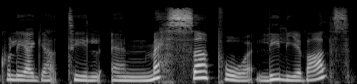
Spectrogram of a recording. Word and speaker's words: Liljevalchs: nu har de tagit reda på hur man ska uttala det och då, man ska uttala det liljevalchs.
